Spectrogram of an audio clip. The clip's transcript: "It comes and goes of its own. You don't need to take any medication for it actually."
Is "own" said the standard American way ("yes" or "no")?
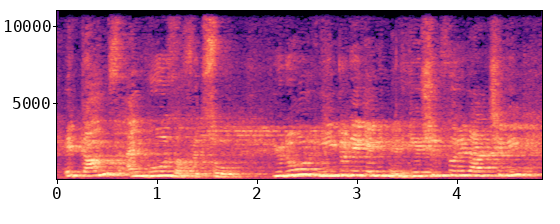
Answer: no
